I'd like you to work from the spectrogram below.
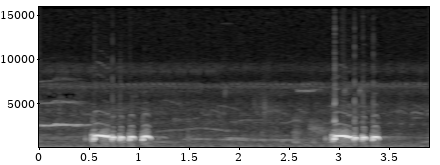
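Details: Zebra dove luring call to bring birds close and answering: two bubbling phrases some two and a half seconds apart, a sliding first note then three or four quick gurgled notes, faint whistles behind.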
